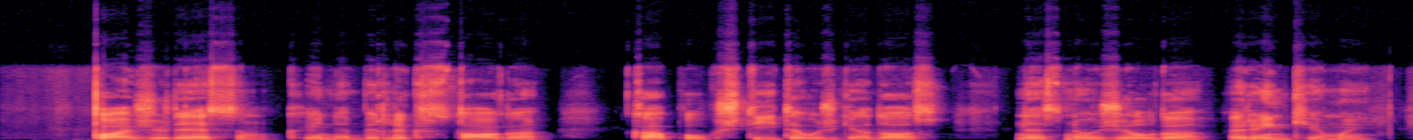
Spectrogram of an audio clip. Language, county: Lithuanian, Panevėžys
